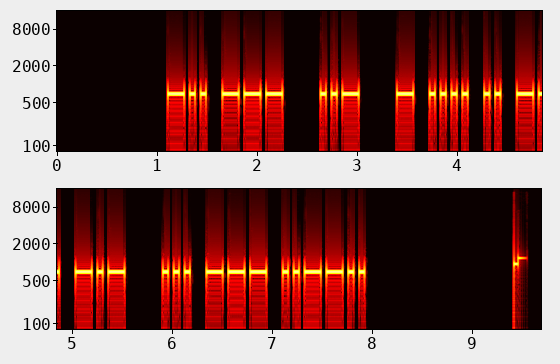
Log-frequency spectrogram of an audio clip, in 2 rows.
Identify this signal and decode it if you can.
Morse code, heard as a keyed tone, about 22 wpm, 700 Hz. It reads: DO U THINK SO?
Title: Sentences from Top 200 Words and Abbreviations 22wpm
